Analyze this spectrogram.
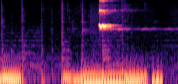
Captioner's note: blows whistle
